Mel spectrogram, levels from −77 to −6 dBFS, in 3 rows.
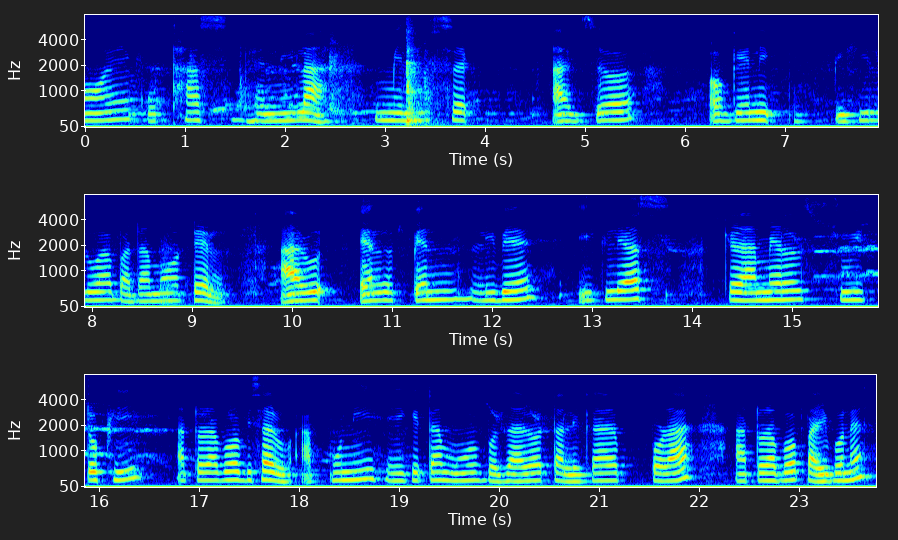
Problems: continuous background conversations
